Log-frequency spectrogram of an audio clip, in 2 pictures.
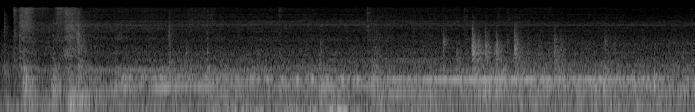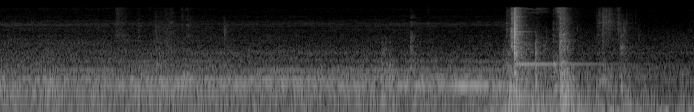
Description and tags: An old library elevator moves to its target floor before its bell is struck.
